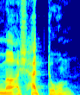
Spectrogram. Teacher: دال و تا هر دو مخرجشون یکیست. میگیم ما اشهدتهم، یعنی دال در تا ادغام میشه. میم ساکن بعدش خا اظهار شفوی.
